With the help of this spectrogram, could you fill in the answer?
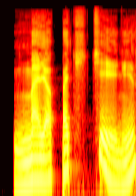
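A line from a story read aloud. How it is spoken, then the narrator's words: Plain. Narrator (Russian): сказал Крыси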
